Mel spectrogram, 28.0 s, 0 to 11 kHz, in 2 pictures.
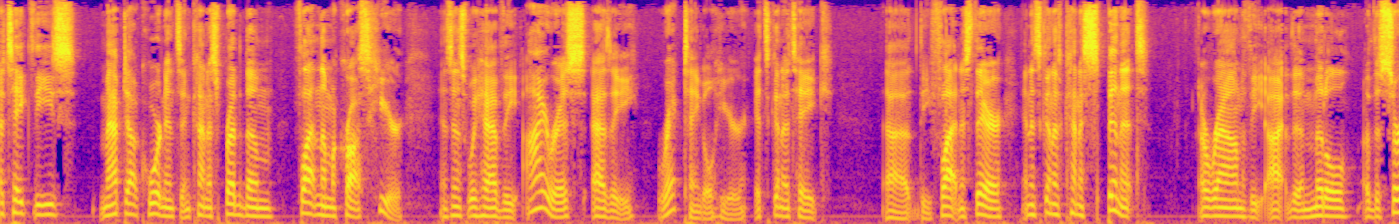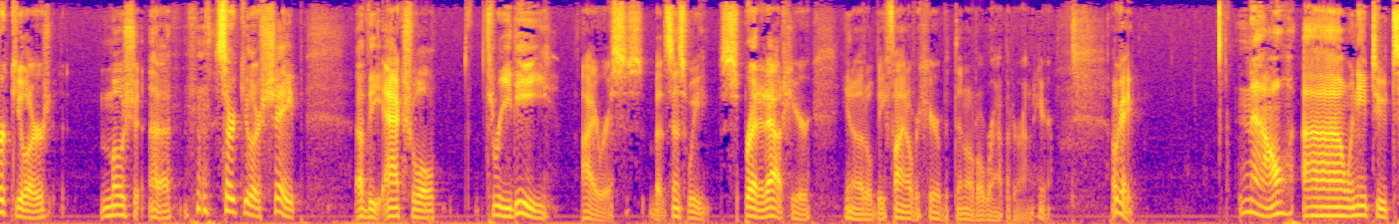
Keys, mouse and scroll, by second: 11.8 middle click, 26.6 middle click.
